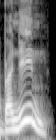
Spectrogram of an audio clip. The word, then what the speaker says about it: Brandon: over in Germany where they pronounce Brandon with an I at the end, and so it's got a Brandin at the end, and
